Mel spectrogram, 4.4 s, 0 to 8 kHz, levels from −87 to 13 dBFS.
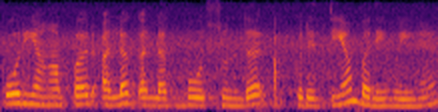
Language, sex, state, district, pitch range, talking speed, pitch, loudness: Hindi, female, Punjab, Pathankot, 195-235 Hz, 150 wpm, 210 Hz, -18 LUFS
